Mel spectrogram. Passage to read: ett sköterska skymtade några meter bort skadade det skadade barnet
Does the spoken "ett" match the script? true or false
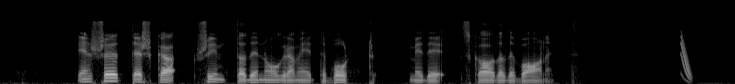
false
